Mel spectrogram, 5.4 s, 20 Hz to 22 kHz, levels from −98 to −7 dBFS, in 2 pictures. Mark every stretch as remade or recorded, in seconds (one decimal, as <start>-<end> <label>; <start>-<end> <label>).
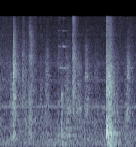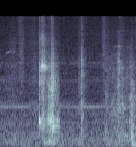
0.0-3.3 recorded; 3.3-3.9 remade; 3.9-5.4 recorded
